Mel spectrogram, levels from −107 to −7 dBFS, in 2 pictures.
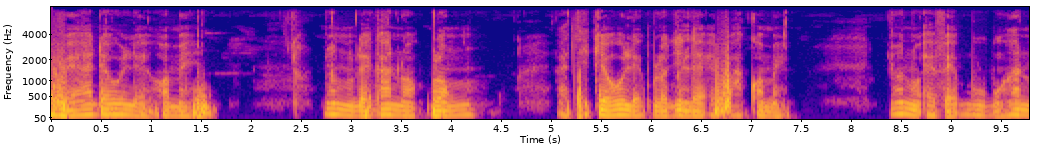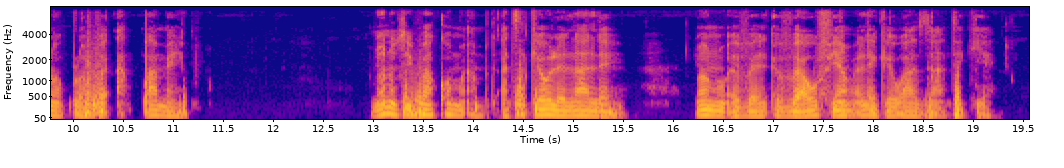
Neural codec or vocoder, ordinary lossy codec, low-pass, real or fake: none; Opus, 64 kbps; 7.2 kHz; real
